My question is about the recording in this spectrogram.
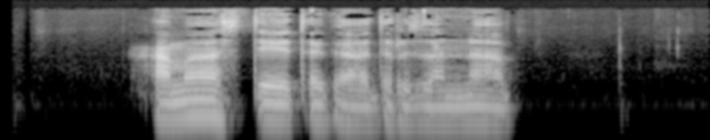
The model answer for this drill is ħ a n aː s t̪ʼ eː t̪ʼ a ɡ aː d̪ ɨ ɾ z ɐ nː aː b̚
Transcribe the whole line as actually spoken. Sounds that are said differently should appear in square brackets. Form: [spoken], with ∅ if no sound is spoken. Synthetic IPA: ħ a [m] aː s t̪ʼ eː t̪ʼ [ɐ] ɡ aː d̪ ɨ ɾ z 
